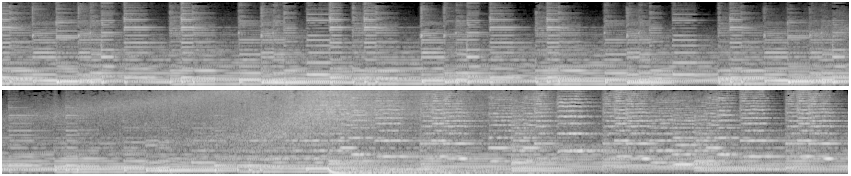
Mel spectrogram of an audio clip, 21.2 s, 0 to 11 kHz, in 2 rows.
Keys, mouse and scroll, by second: 1.2 click, 1.5 alt+click, 2.6 e, 4.1 scroll down 3, 4.4-6.0 shift+middle drag, 6.0 click, 6.5 alt+click, 7.2 e, 8.0 s, 9.1-10.8 middle drag, 10.8-11.7 scroll up 1, 11.7 click, 12.0 alt+click, 12.6 g, 14.0 g, 15.3 click, 15.7 alt+click, 16.4 g, 17.8 Tab, 18.2 scroll down 3, 18.4-19.2 middle drag, 19.2 click, 19.7 Tab, 20.0-21.1 middle drag.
